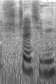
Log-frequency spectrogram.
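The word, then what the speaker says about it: Szczecin: How do you pronounce this place? Čečin.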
